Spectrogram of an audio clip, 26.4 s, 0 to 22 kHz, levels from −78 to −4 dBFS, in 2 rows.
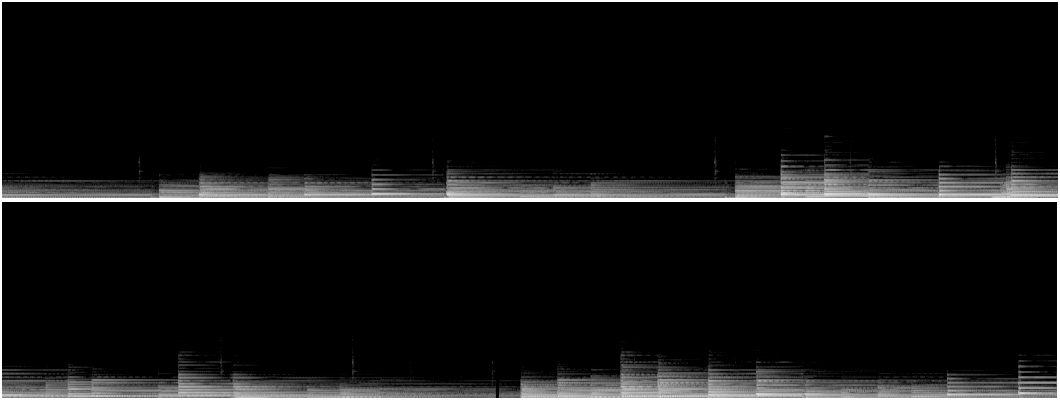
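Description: At 19.38 s a short silence of about 43 ms opens, running to 19.42 s. This is a gap at a join of encoded pieces. Two separately encoded sections were joined untrimmed, so encoder delay and end padding remain. The sound stops, then resumes where it stopped.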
